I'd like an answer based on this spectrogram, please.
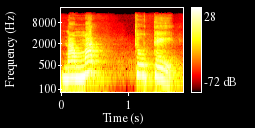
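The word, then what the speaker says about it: namatthu te: And then the last line is Namat Tute. Sister Sumitra has put a stroke, the double T, so you pronounce as N-A-M-A-T, Namat Tute.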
